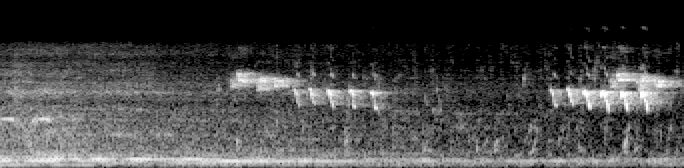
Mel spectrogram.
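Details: Sooty-headed bulbul lure song, played to coax reluctant silent birds into singing: two bursts of short, bright chirpy phrases, quick notes tumbling downward, separated by a quiet gap, over a low steady background hum.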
